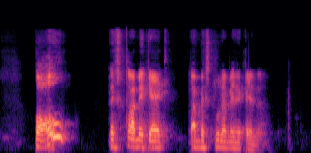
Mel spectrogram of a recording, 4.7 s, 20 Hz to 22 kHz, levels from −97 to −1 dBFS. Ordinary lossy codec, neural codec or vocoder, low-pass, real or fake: AAC, 48 kbps; codec, 44.1 kHz, 2.6 kbps, DAC; 10.8 kHz; fake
